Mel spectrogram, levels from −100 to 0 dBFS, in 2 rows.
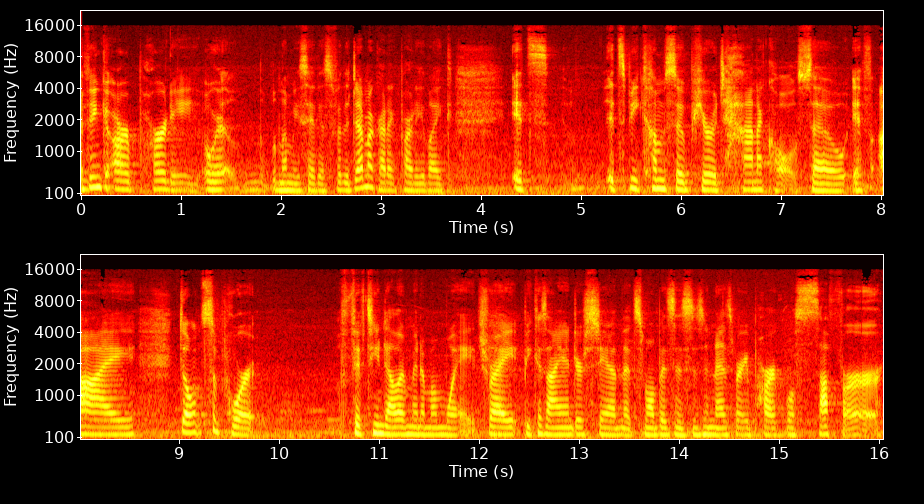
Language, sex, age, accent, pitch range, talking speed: English, female, 30-49, American, 155-185 Hz, 150 wpm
